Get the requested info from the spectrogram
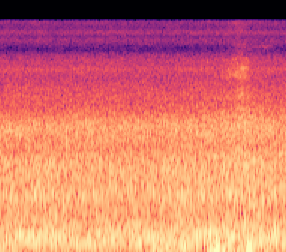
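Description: Handheld electric livestock clipper running steadily as it shears through an animal's coat, with a brief low bump near the end.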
